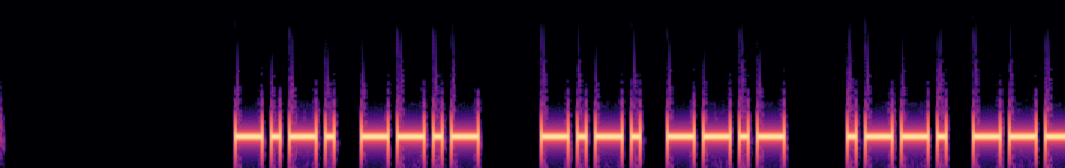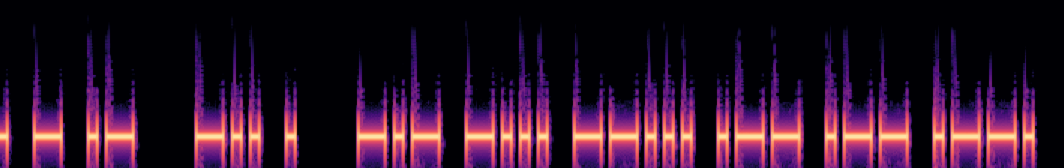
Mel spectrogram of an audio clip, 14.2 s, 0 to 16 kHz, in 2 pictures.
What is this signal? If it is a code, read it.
Morse code, heard as a keyed tone, about 20 wpm, 700 Hz. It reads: CQ CQ POTA DE KB7WWP
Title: Speed-Racing Common QSO Phrases - 17wpm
